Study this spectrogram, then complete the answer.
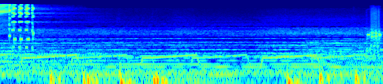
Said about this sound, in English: Locate and monitor that heartbeat!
